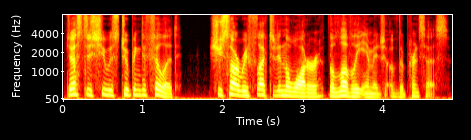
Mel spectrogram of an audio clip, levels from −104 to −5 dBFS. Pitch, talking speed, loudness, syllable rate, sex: 150 Hz, 245 wpm, -19 LUFS, 6.6 syllables/s, male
